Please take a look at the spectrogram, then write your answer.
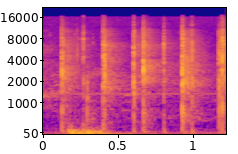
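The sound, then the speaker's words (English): A short burst of hand clapping, about six or seven sharp, crisp claps in a slightly uneven rhythm, with a low thump near the start and no talking over it. “I give y'all an applause.”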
